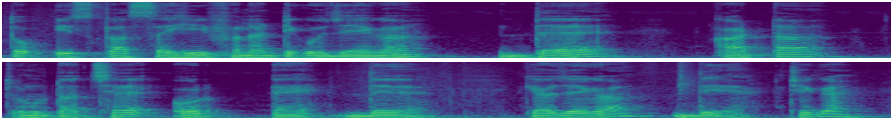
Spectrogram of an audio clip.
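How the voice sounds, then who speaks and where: Man, teacher, lowish voice, repeats words, quizzes himself. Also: takes it slowly, darkish tone. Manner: repeats words, asks and answers own questions. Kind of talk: classroom lesson with board.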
